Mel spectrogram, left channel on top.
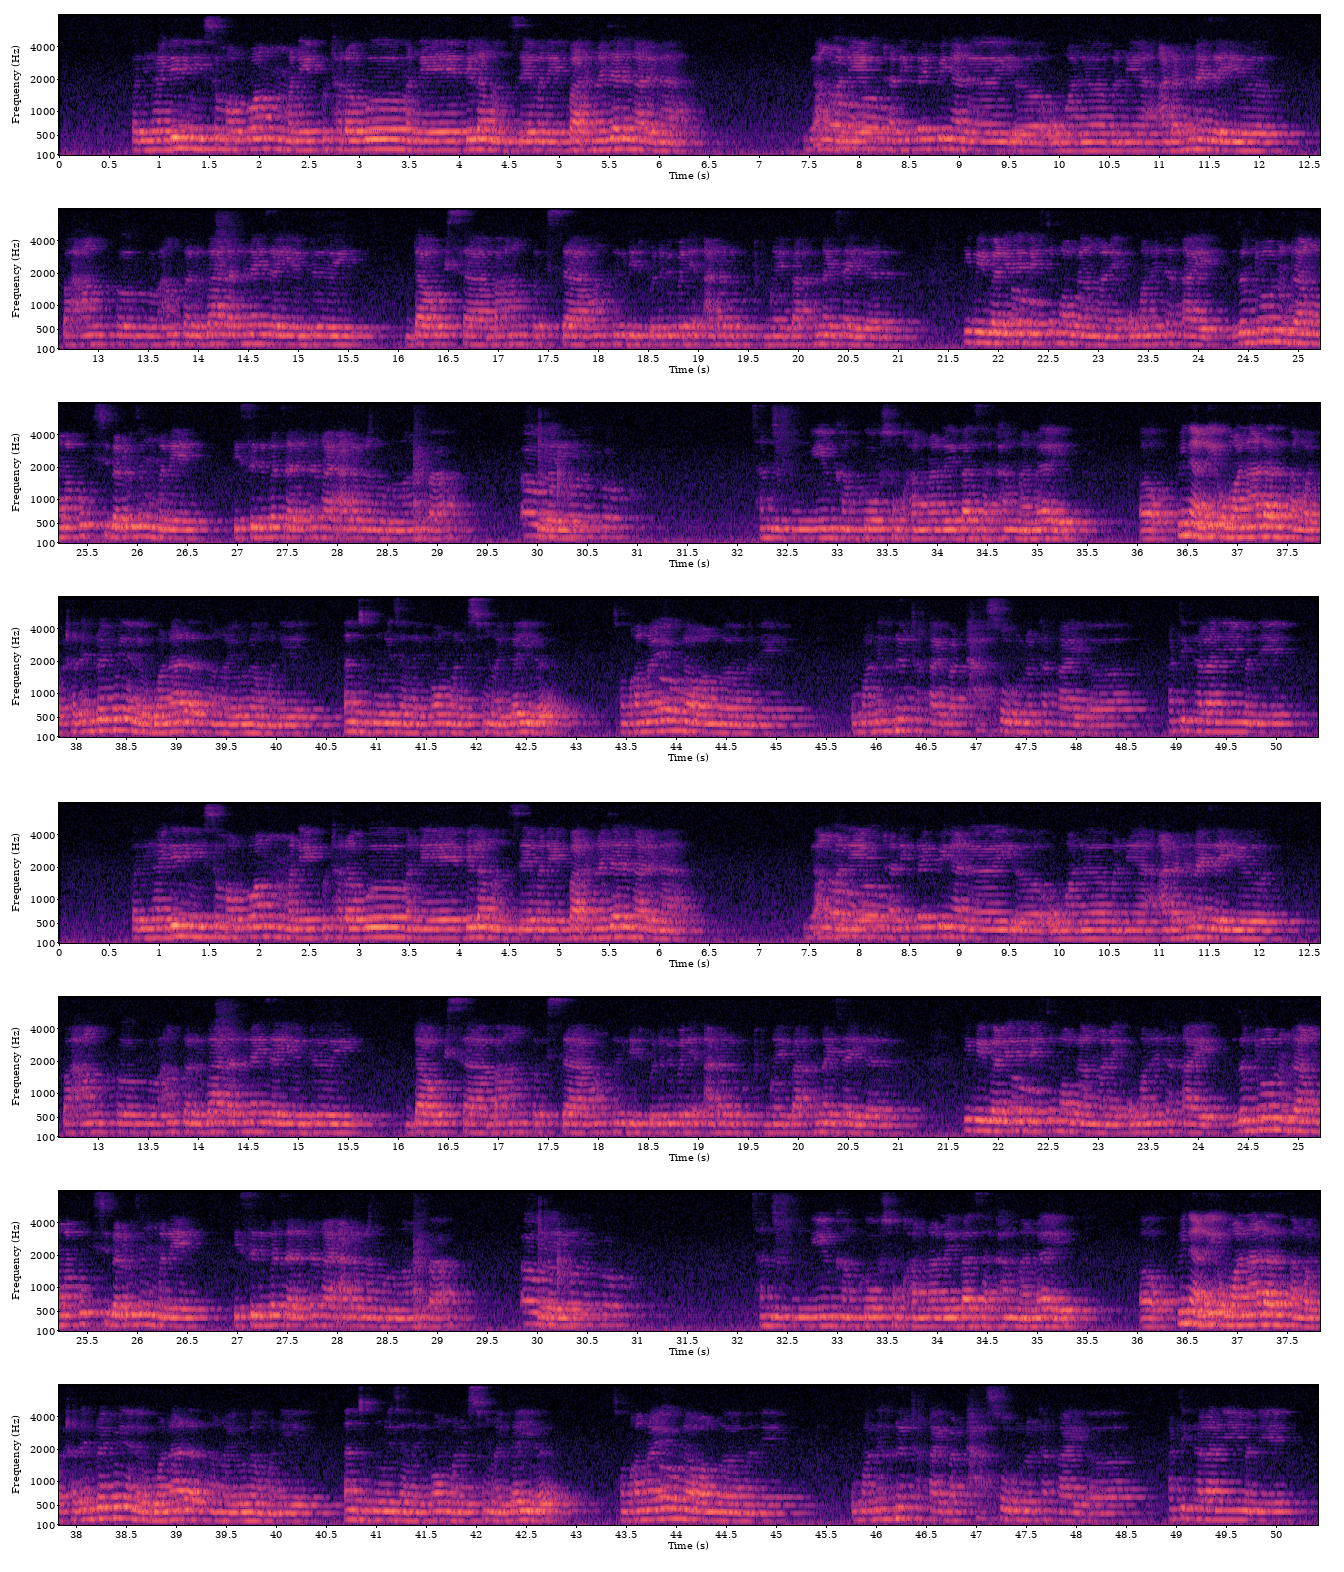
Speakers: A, on the left; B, on the left.
A: आरैहाय दिनैनि समावथ' आं माने फोथारावबो माने बेला मोनसे माने बारहोनाय आरोना आं माने
B: औ औ
A: फोथारनिफ्राय फैनानै ओ अमा मानो माने आदार होनाय जायो हांखोखौ हांखोनोबो आदार होनाय जायो दै दाउ फिसा बा हांखो फिसा हांखो गिदिरफोरनो बेबायदि आदार बुथुमनाय बा होनाय जा जायो आरो थिग बेबायदिनो
B: औ
A: बे समावनो आं माने अमानो थाखाय जोंथ' नोंथां अमाखौ फिसिबाथ' जों माने बिसोरनोबो जानो थाखाय आदार नां गौ नङा होनबा?
B: औ
A: जेरै
B: नंगौ नंगौ
A: सानजौफुंनि ओंखामखौ संखांनानै बा खांनानै ओ फैनानै अमानो आदार होखांबाय फोथारनिफ्राय फैनानै अमा आदारखांनायनि उनाव मान सान बुंनि जानायखौ आं माने संनाय जायो। संखांनायनि
B: औ
A: उनाव आङो माने अमानो होनो थाखाय बा थास' रुनो थाखाय ओ खाथि ओ खालानि माने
